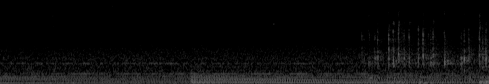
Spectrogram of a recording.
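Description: Steady typing on a computer keyboard as a table name is entered, a quick run of soft close key clicks that grows denser toward the end over low background hum.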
